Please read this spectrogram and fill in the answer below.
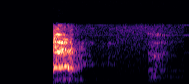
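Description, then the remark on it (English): A dog barks sharply once, then gives a second, softer bark about a second later, with a brief echoing tail between them and no other sound around. “Shut up, dogs.”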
